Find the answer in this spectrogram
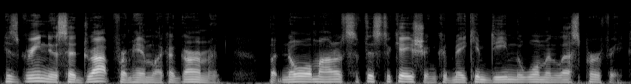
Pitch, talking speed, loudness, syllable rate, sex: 110 Hz, 210 wpm, -21 LUFS, 5.6 syllables/s, male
